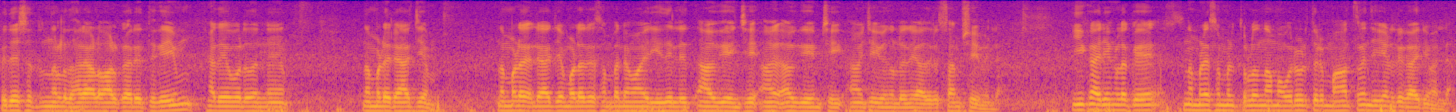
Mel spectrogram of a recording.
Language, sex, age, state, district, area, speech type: Malayalam, male, 60+, Kerala, Alappuzha, rural, spontaneous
